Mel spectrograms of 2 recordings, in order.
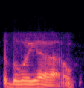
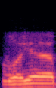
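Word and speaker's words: Loial: i am very interested on the take on loyal uh i hope i'm pronouncing that right yeah loyal yep yeah so when he shows up they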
